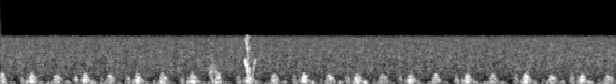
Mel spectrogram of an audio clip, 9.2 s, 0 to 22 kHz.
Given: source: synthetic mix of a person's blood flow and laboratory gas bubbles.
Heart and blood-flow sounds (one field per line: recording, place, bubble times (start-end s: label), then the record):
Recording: Doppler ultrasound of blood flow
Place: precordium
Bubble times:
3.12-3.29 s: bubbles
3.63-3.85 s: bubbles
From the record:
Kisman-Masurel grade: 212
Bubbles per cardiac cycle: several, 3 to 8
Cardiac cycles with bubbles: 1 to 10%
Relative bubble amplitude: moderate (0.250 to 0.450)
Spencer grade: 1 (occasional bubble signal discernible with the cardiac motion signal, with majority of cardiac periods free of bubbles)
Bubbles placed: anywhere in the cardiac cycle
